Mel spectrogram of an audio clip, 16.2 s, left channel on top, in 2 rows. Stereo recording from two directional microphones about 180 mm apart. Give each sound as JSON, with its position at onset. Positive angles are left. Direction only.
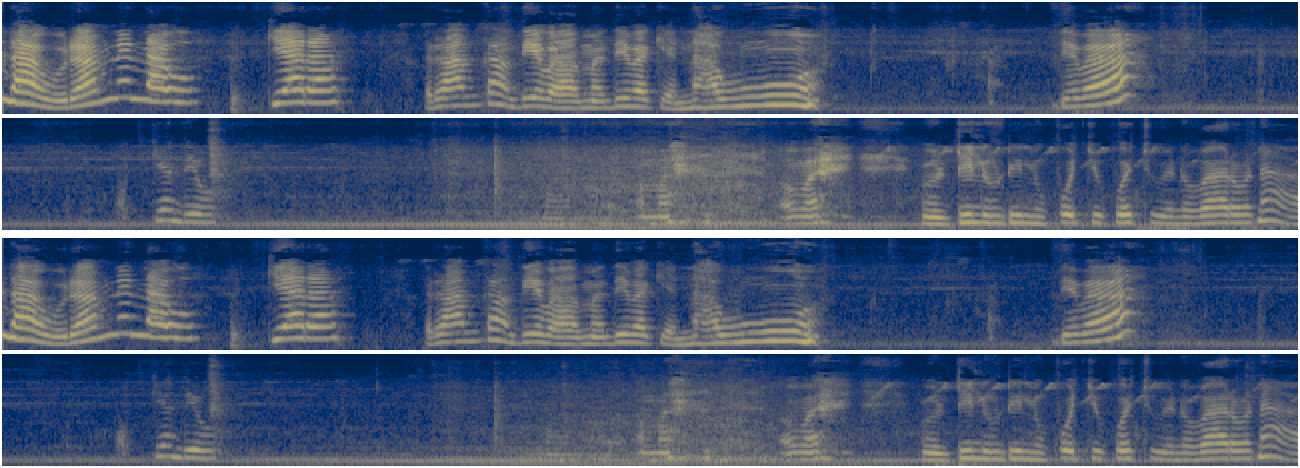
{"t": 0.0, "sound": "a woman's voice", "side_deg": 10}
{"t": 6.6, "sound": "a woman's voice", "side_deg": 10}
{"t": 9.1, "sound": "speech", "side_deg": 20}
{"t": 12.2, "sound": "speech", "side_deg": 10}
